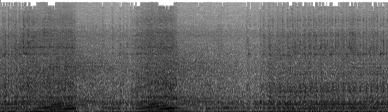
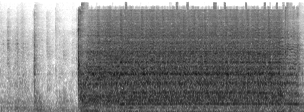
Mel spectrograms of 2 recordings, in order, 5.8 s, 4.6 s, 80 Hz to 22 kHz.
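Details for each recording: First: 1964 Bedford CA panel van petrol engine, first start after about 10 years unused, exhaust mostly rotted away: catches and revs up in a few blips, then settles to a rough but steady run; a runner. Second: 1964 Bedford CA panel van, thought not to have run for about 10 years, on a warm day: the starter spins the engine for about three seconds with an even cranking drone, but it never fires.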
